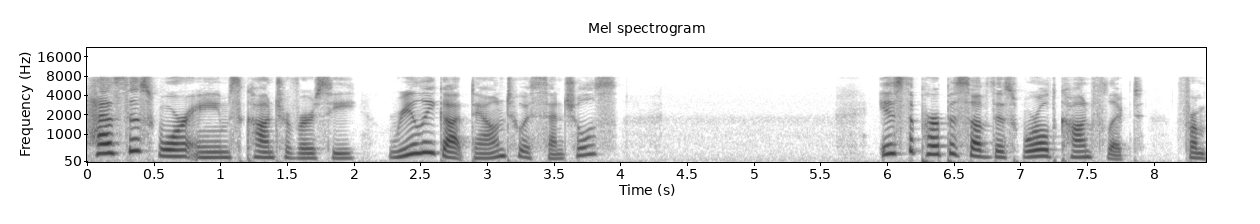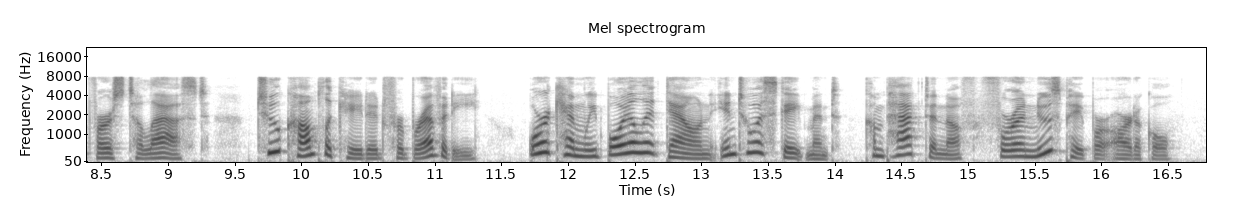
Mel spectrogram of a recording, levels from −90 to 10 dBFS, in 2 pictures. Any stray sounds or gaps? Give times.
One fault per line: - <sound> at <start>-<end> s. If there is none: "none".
none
